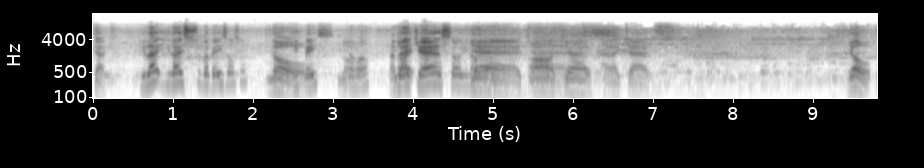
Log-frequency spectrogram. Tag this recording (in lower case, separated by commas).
speech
